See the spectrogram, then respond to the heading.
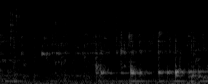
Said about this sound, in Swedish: Häll upp den lite aggressivt så det skummar så det är gott också.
